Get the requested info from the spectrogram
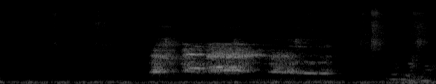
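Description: A rooster crowing once, a single call of about two seconds that starts about a second and a half in and falls away at the end.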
